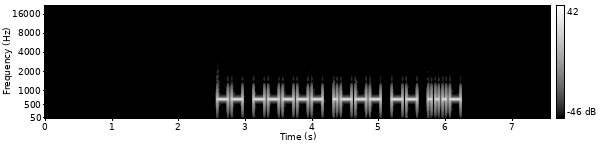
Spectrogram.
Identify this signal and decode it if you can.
Morse code, heard as a keyed tone, about 22 wpm, 700 Hz. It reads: M0JMV
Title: DXCC-100 Call Signs - 5 Characters - Repeated 3x - 22wpm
